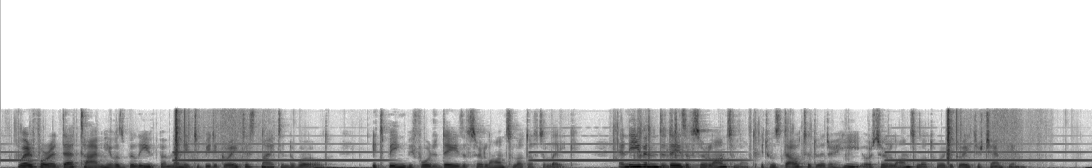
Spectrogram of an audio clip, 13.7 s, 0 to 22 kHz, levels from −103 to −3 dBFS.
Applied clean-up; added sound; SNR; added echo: none; Fire + Wind instrument, woodwind instrument; 9 dB; none.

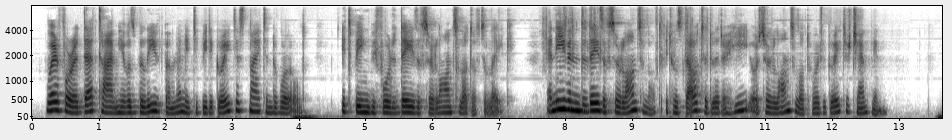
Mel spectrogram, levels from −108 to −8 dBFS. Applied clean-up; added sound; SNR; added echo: neural mask model DeepFilterNet 3.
